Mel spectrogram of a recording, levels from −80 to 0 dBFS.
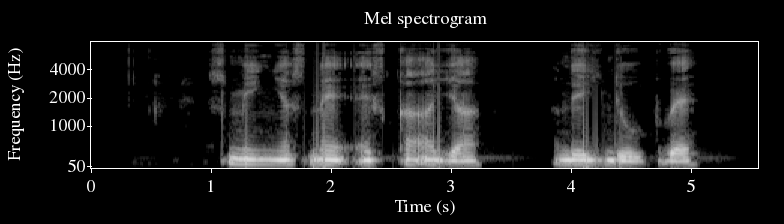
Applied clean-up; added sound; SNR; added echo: none; none; none; none.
